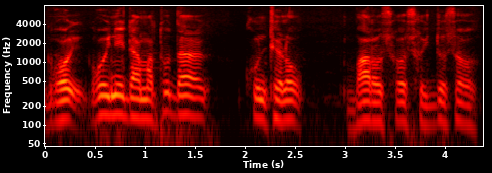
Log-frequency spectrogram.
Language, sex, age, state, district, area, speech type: Bodo, male, 60+, Assam, Udalguri, rural, spontaneous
